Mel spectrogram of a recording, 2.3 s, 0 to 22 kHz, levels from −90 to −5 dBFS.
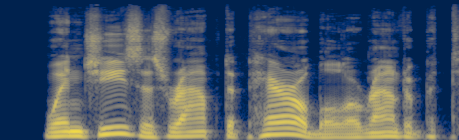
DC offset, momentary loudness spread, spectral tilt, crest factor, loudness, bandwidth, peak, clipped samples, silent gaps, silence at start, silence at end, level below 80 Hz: under 0.1%; 4 LU; -5.5 dB/octave; 14 dB; -18 LUFS; 17.5 kHz; -4 dBFS; under 0.1%; none; 0.25 s; 0 s; -48 dBFS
